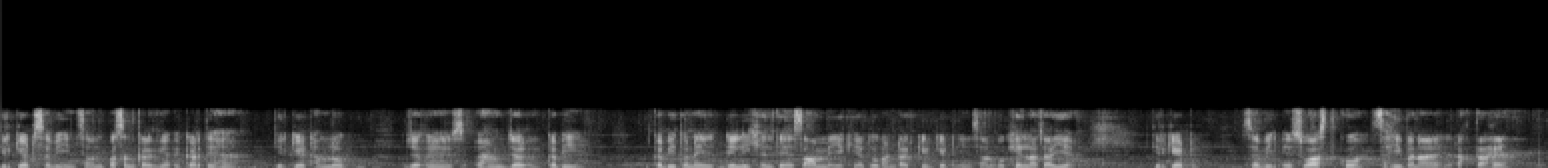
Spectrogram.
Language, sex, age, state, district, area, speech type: Urdu, male, 18-30, Bihar, Saharsa, rural, spontaneous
